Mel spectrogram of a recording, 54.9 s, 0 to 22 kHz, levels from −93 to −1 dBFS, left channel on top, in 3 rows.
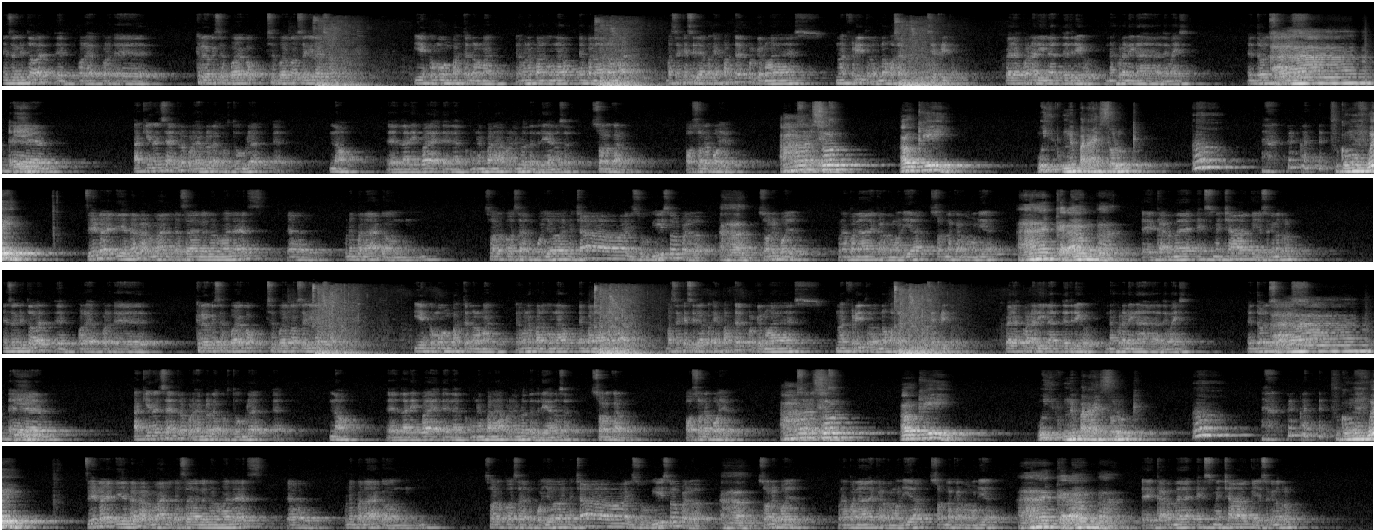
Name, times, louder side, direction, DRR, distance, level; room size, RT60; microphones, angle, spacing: voice 1, 0.0-1.9 2.6-4.5 5.5-8.4 8.8-12.7 13.4-15.8 16.6-17.4 18.4-18.9 20.0-22.0 22.7-22.9 23.4-25.9 26.2-26.7 27.4-28.0 28.8-29.5 35.1-35.7 36.3-36.5 37.7-40.0 40.4-40.8 41.2-42.3 43.0-45.9 46.7-47.2 47.7-49.8 51.8-53.8, equal, 15° right, -1 dB, 0.5 m, -34 dB
sound 1, 3.8-5.9 7.8-9.0 9.3-9.4 9.7-9.9 11.8-13.0 13.3-13.9, right 1 dB, 90° right, 0.4 m, -33 dB
voice 2, 16.9-18.1 18.4-18.7 28.7-29.6 30.3-31.0 32.1-33.3 34.2-34.6 36.2-36.8 46.2-46.6 50.1-51.5, left 1 dB, 75° left, 2 dB, 0.6 m, -25 dB
3.3 x 2.1 x 3.3 m, 1.1 s
head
